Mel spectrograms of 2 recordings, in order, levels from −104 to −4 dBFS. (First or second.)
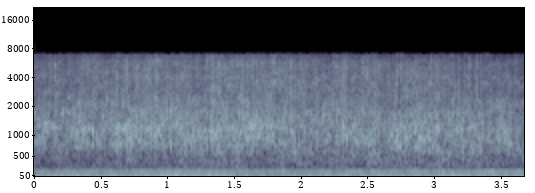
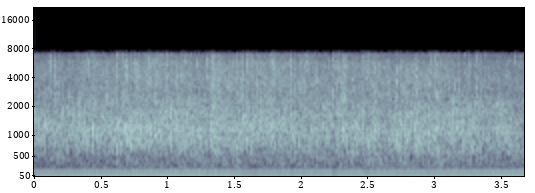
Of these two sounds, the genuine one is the second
